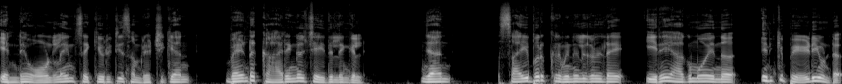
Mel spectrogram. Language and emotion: Malayalam, fearful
